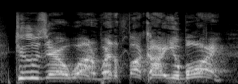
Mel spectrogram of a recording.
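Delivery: all-out, very high, intimidating mock drill-sergeant scream. Retelling how the drill sergeant called out for two-oh-one, retelling an intimidating scream. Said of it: "screaming at the top of his very intimidating voice".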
